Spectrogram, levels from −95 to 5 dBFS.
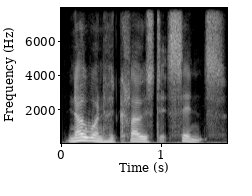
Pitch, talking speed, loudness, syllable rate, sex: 140 Hz, 215 wpm, -18 LUFS, 5.8 syllables/s, male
